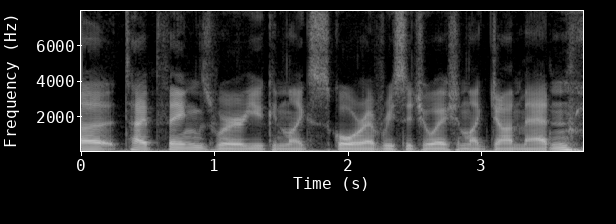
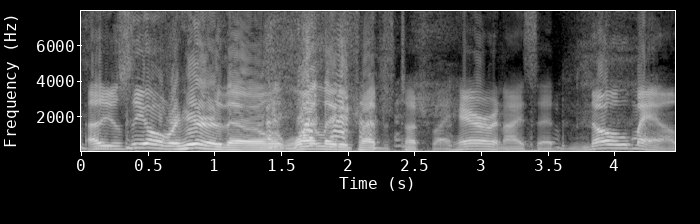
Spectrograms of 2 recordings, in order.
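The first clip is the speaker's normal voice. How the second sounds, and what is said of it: Imitates a sports commentator's voice. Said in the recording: “this is a very bad John Madden impression”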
